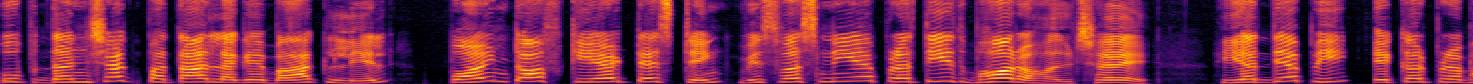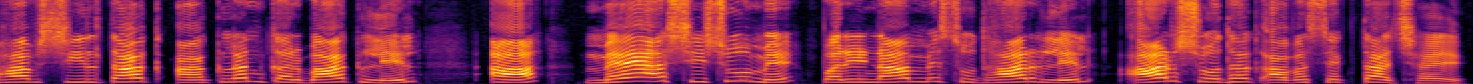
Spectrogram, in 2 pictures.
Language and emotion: Maithili, neutral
